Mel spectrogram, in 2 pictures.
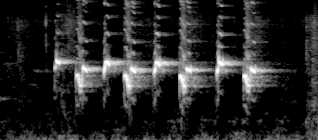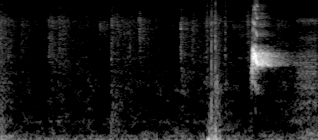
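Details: Sooty-headed bulbul, locally trucukan, singing energetically in a long rapid ropelan style: about seven bubbly two-note phrases in quick succession, a pause with a faint click, then one more bright note.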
